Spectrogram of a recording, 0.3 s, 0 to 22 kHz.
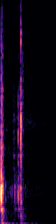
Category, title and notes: Sound effects > Objects / House appliances
Subject : A all white FUJITSU keyboard key being pressed. Date YMD : 2025 03 29 Location : Thuir Theatre, South of France. Hardware : Zoom H2N, MS mode. Using the middle side only. Handheld. Weather : Processing : Trimmed and Normalized in Audacity.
